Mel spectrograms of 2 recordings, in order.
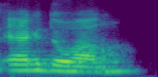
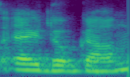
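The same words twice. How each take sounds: First: No g sound is heard mid-word. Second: A hard g sound is heard mid-word. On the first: The speaker calls it right. "the G isn't pronounced" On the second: The speaker calls it wrong. "It's not Erdogan"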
